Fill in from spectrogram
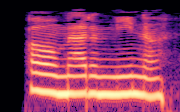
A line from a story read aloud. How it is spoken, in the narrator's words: he said sadly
